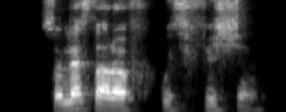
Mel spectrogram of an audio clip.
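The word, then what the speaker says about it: phishing: wondering what is fishing it sounds like sounds like fishing basically like f i no I didn't get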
